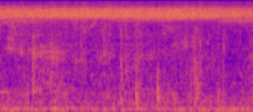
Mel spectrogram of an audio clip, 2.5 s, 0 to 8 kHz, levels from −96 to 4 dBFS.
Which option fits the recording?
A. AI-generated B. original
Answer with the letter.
A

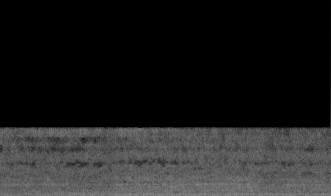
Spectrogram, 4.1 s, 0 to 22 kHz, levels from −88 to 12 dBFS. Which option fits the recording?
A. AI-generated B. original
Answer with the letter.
A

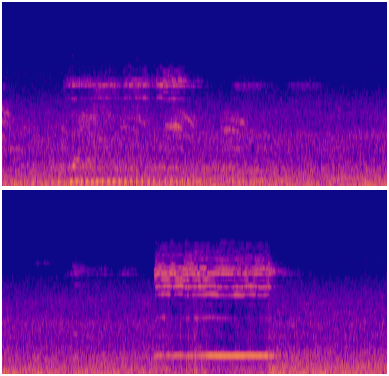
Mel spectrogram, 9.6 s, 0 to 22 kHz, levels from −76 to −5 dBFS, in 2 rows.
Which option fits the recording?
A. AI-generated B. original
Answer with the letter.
B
